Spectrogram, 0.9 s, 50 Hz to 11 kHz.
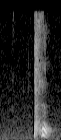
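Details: Newborn girl about 24–26 hours old, just fed and recently hiccuping: a single short, sharp sneeze with a sudden burst of air and a brief high squeak; a newborn sneeze.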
